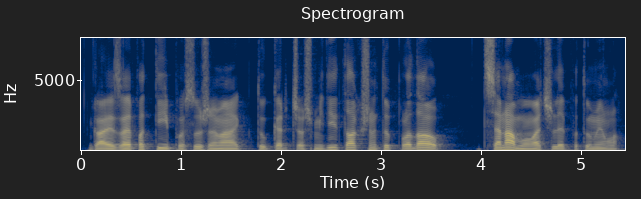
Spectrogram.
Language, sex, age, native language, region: Slovenian, male, 12-17, Slovenian, Drava region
